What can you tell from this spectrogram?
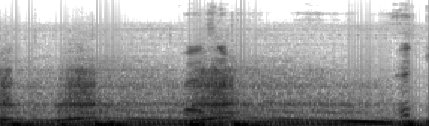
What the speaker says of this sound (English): It's got a lot of pops and bangs to it.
